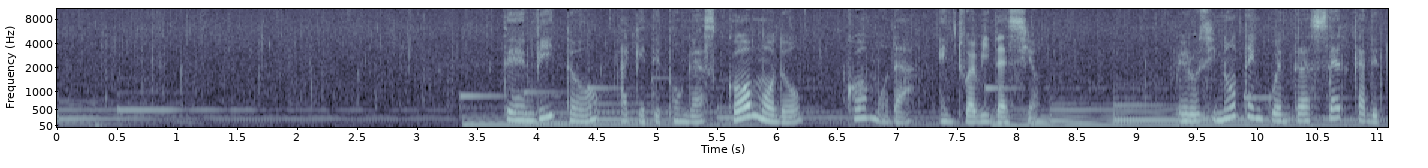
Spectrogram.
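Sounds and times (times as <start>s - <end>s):
steady rain falling: 0.0s - 11.0s
speech: 3.7s - 8.5s, 9.3s - 11.0s.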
